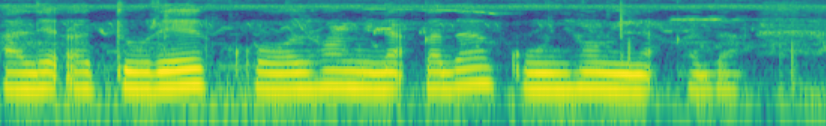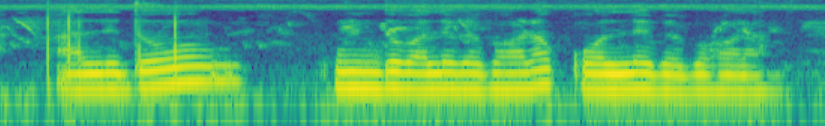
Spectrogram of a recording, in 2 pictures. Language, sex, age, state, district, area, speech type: Santali, female, 18-30, West Bengal, Birbhum, rural, spontaneous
